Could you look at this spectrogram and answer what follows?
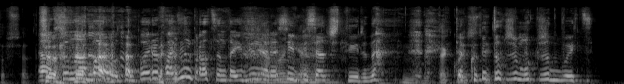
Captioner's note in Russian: смех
